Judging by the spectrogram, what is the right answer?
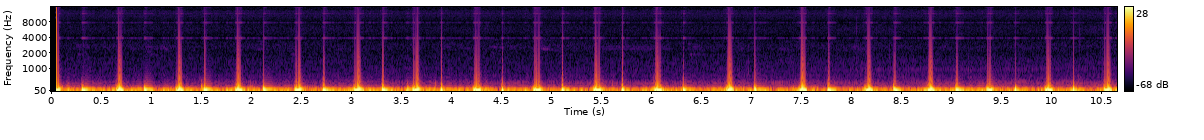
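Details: Heart sounds heard with a stethoscope at the pulmonic area during breath holds, alongside a visible carotid pulse; normal heart sounds.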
